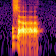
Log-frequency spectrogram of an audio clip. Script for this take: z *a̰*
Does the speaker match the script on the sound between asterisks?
yes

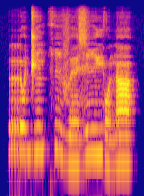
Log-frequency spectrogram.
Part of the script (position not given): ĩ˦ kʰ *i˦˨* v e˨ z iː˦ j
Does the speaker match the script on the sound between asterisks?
yes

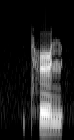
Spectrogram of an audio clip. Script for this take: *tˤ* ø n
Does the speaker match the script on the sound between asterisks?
no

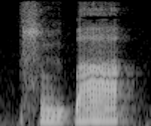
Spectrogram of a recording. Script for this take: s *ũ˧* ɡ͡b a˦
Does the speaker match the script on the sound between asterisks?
yes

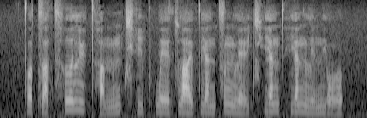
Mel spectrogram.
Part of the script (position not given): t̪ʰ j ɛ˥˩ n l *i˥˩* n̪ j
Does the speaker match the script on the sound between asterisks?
no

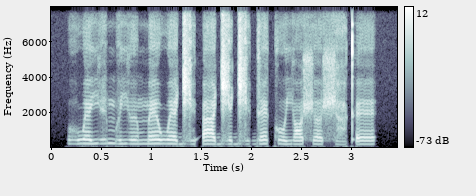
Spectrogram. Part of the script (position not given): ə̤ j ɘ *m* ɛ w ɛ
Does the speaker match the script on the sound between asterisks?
yes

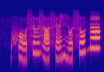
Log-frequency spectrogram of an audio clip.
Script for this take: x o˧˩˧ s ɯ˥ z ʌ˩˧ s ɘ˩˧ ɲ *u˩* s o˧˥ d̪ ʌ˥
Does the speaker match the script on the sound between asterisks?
no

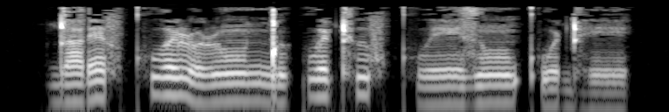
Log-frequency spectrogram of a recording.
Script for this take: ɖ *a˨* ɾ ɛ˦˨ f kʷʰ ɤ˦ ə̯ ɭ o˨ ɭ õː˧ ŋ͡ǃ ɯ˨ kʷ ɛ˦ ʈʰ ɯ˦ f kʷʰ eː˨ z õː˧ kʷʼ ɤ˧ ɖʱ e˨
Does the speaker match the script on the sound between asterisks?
yes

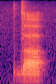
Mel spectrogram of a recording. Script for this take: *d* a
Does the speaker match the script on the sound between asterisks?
yes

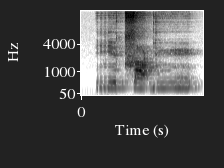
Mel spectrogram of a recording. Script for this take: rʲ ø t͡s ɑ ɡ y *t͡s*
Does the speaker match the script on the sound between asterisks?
no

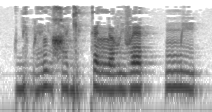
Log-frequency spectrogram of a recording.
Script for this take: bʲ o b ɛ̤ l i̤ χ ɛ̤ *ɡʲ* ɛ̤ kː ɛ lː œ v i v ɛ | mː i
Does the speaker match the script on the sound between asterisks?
yes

